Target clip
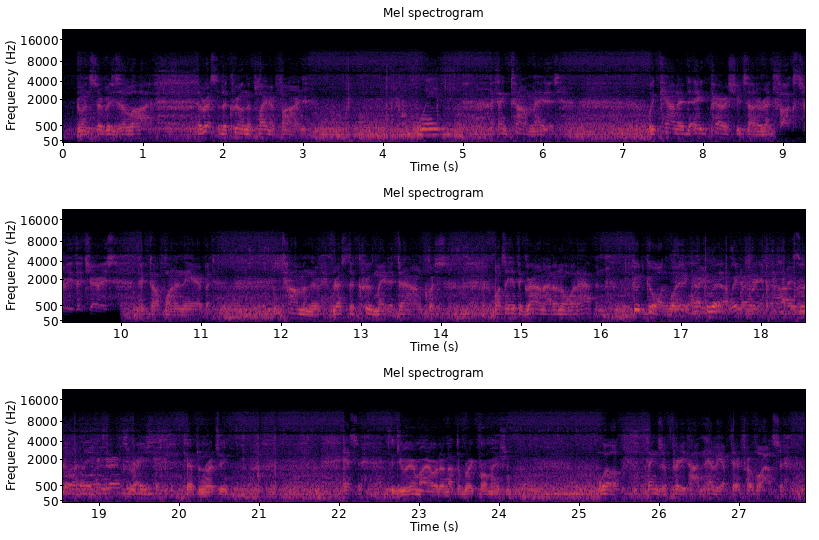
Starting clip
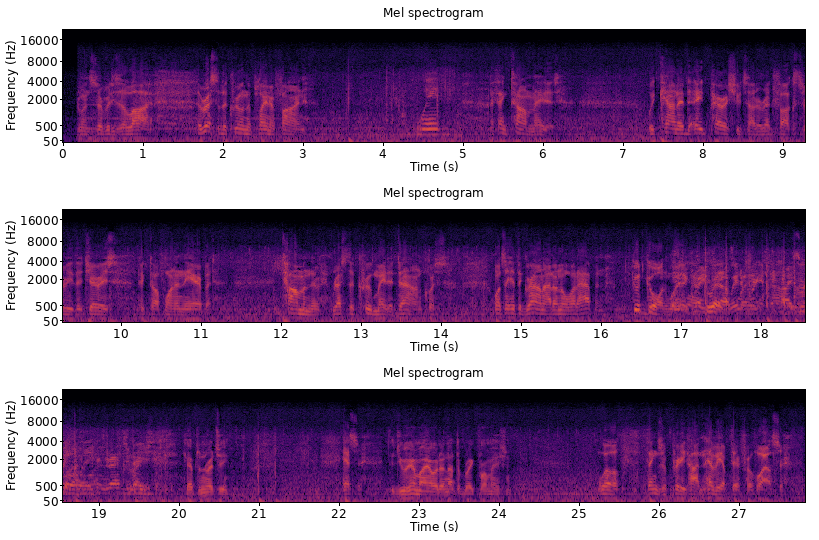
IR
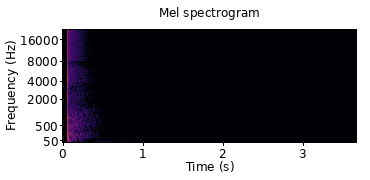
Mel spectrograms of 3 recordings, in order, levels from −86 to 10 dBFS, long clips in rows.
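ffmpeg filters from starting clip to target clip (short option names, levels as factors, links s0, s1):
-filter_complex "[0:a]asettb=1/sr,asplit=3[s0][s1][s2];[s0]atrim=end=8.894[s3];[s1]atrim=start=8.89:end=9.99,asetpts=PTS-STARTPTS,afade=t=in:d=0.004:c=qsin,afade=t=out:st=1.096:d=0.004:c=qsin,highpass=f=650:w=0.5412,highpass=f=650:w=1.3066[s4];[s2]atrim=start=9.986[s5];[s3][s4]acrossfade=d=0.004:c1=hsin:c2=qsin[s6];[s6][s5]acrossfade=d=0.004:c1=qsin:c2=hsin,acompressor=threshold=0.01:ratio=6[s7];[1:a]atrim=start_sample=2205,asetrate=79380,aresample=44100[s8];[s7][s8]afir=irnorm=-1:irlink=0,volume=1.19"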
